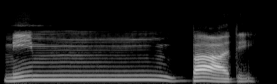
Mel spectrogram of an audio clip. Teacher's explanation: আবার আমার সাথে বলেন, নুন সাকিনের পরে বা এসেছে, তাই নুন সাকিনের আওয়াজকে মিমের দ্বারায় পরিবর্তন করে এক আলিফ পরিমাণ গুণনা করে পড়তে হবে, একে ইকলাব বলে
